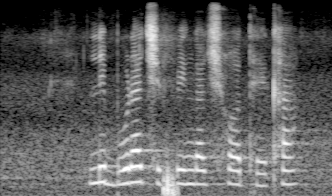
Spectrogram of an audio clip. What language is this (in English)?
Venda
